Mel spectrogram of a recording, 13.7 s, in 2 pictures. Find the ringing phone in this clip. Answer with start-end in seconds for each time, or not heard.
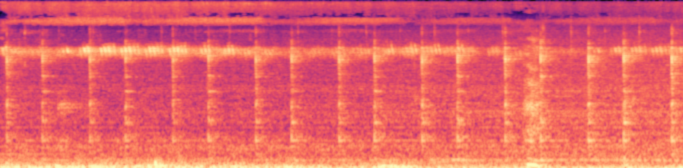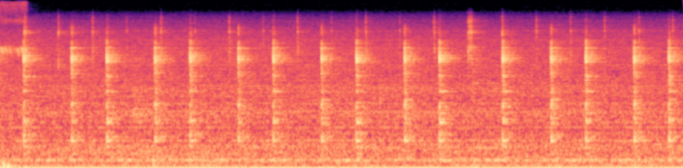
not heard.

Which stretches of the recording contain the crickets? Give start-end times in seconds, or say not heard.
0.0-7.2.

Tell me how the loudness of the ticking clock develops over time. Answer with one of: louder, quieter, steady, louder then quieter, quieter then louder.
louder.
